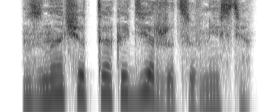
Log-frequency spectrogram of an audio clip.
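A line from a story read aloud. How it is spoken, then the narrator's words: Muttered. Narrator (Russian): пробормотала Лейсав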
